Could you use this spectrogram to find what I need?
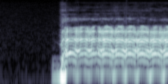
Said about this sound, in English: That's what is that? What a goat or is that a sheep? I think that works for a goat.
